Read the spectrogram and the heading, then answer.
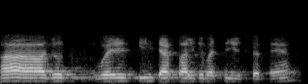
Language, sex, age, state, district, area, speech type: Hindi, male, 18-30, Uttar Pradesh, Azamgarh, rural, conversation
